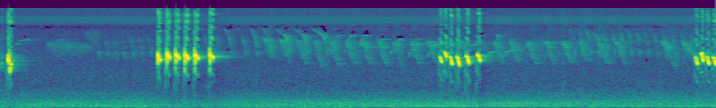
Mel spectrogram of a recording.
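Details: Yellow-vented bulbul, known locally as trucuk, in an original recording: three bursts of five or six quick, bright chirps, with the last burst cut short, separated by quiet gaps and faint softer notes between them.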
